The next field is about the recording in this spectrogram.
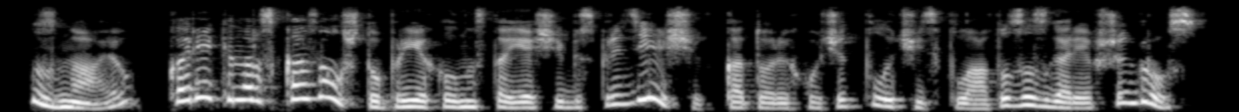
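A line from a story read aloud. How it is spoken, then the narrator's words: Calm. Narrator (Russian): спокойно произнес незнакомец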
